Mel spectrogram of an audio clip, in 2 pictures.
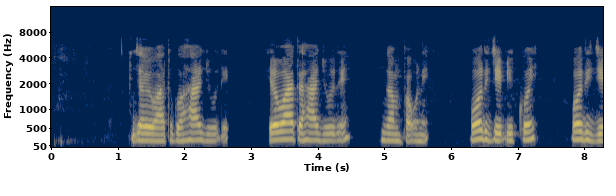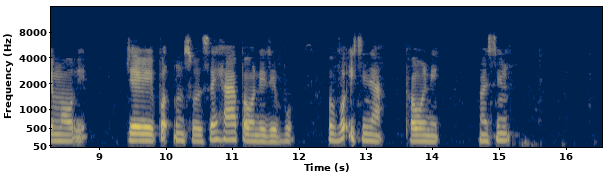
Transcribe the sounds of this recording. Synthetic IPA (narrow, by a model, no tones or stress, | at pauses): d͡ʒawɛwaːtuɡɔɦad͡ʒuːɗɛ | ɛɾɔwataɦad͡ʒuɗɛ | ŋɡampawnɛ | woːdid͡ʒeɓikːɔj | wodid͡ʒɛmawɓɛ̰ | d͡ʒɛwɛpoɗːumsɔsajɦapawnɛdɛbːɔ | ʔɔvoʔitina | pʰawnɛ | masin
